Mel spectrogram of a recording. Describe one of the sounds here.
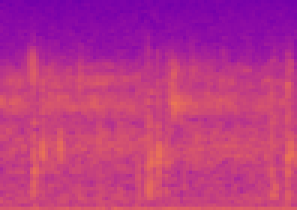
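A tennis ball is struck back with a racket.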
